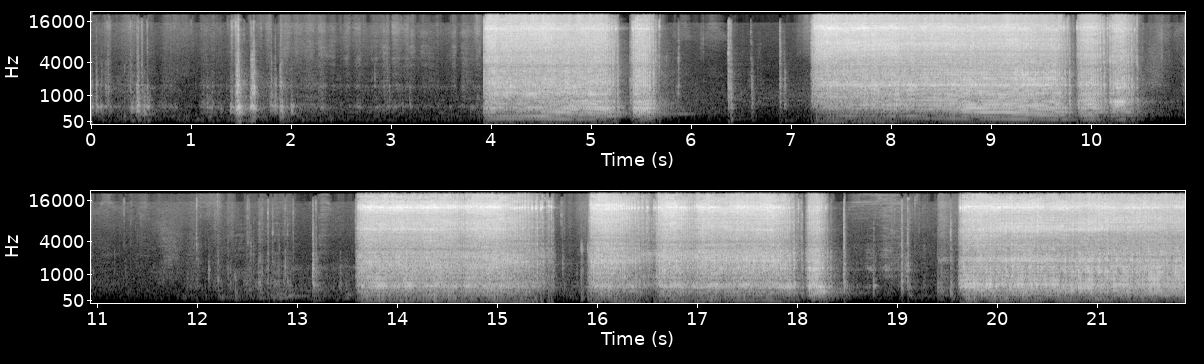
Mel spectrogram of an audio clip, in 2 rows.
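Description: A power tool drives bolts into the intake cover of a 2004–2010 BMW X3 during an intake manifold gasket replacement, in several loud whirring bursts of a few seconds each, separated by quiet gaps, with no talking.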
